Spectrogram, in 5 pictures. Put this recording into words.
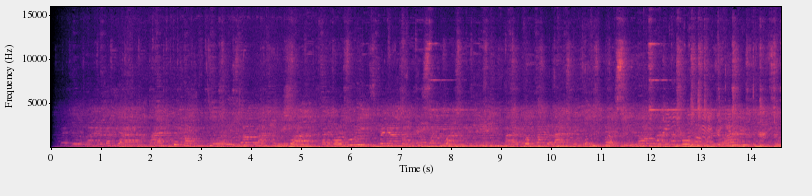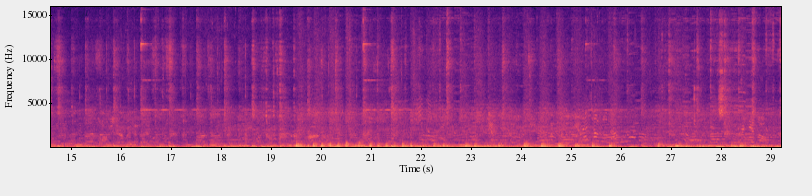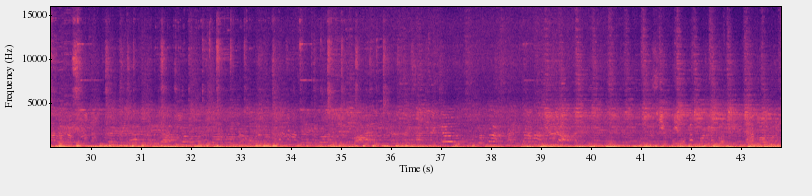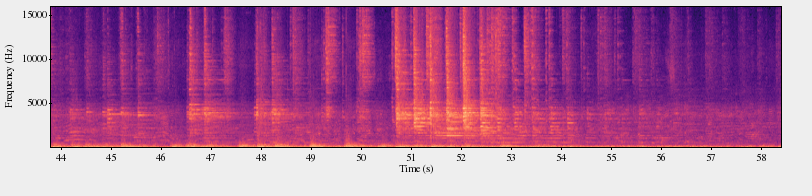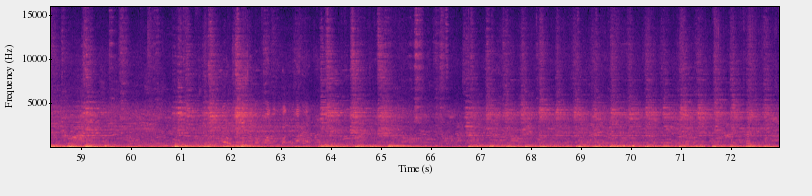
temple fair, Walking on the road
